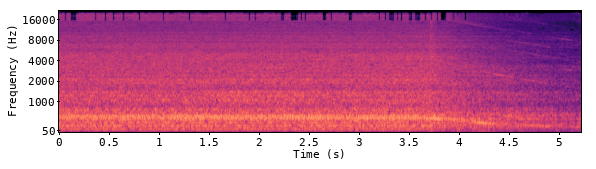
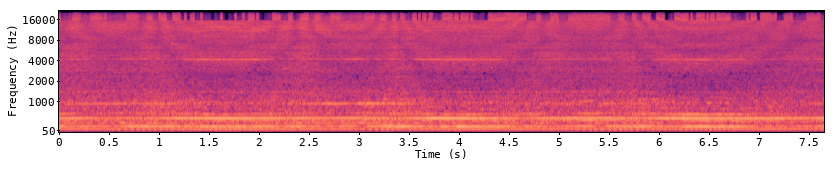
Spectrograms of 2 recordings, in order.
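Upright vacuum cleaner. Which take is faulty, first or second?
second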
